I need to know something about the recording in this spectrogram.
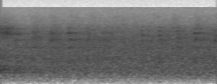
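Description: A steady, even hiss of background noise with no distinct events.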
